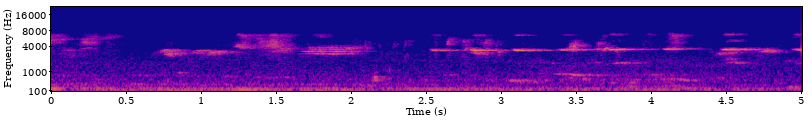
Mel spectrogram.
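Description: Birds chirping faintly, with a high thin trilling note held for about two seconds in the second half.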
